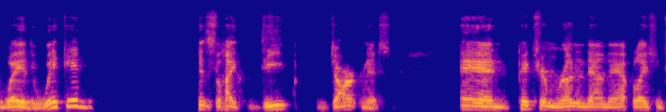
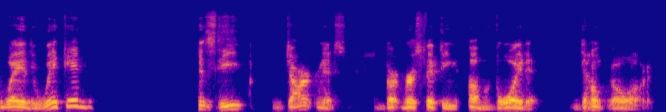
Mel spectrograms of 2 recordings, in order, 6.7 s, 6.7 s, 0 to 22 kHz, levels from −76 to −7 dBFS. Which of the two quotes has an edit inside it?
second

